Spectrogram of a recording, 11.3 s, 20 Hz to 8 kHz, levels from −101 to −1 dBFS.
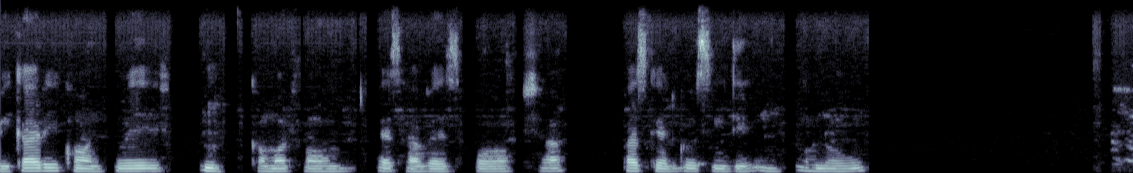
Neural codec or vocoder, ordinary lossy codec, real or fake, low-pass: none; none; real; none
